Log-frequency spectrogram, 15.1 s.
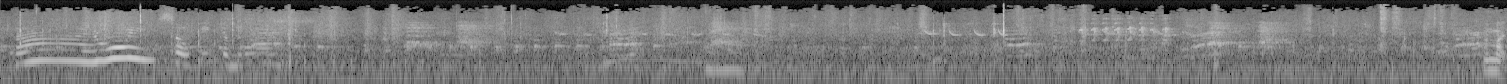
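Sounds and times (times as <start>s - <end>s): low background hum: 0.0s - 15.0s
birds chirping: 1.6s - 15.0s.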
